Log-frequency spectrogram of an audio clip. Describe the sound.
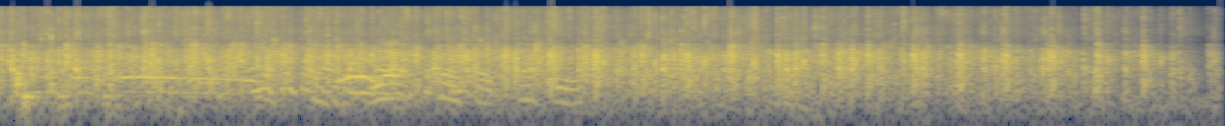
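An audience applauds a guest speaker as he is introduced, dense clapping that holds at a strong level for several seconds before tapering slightly, with faint voices murmuring underneath.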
